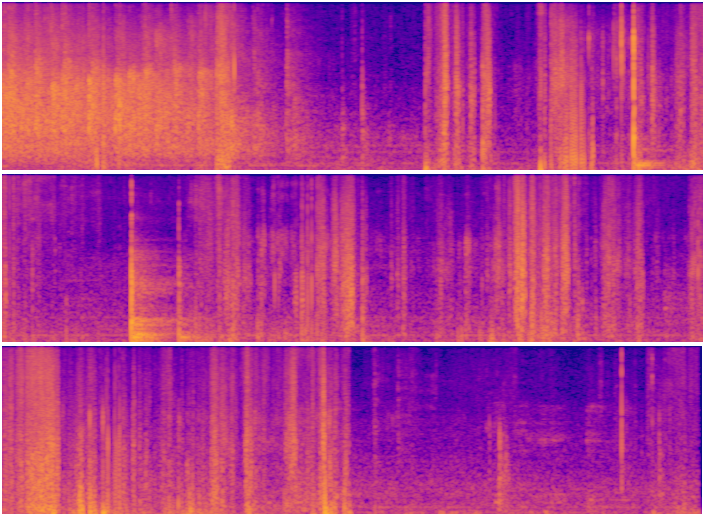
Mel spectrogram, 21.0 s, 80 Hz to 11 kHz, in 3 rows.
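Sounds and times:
paper pages turning: 0:04.3 - 0:08.0, 0:09.0 - 0:17.6.

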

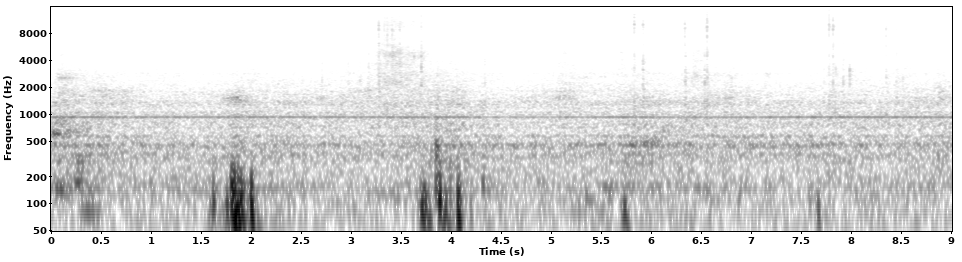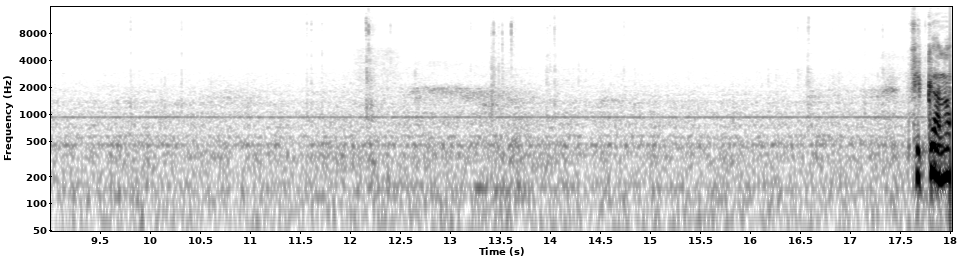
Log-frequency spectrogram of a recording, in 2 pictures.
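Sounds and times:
faint steady high whine: 0:00.0 - 0:18.0
hands handling cord clicks and rustles: 0:02.6 - 0:04.5.

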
